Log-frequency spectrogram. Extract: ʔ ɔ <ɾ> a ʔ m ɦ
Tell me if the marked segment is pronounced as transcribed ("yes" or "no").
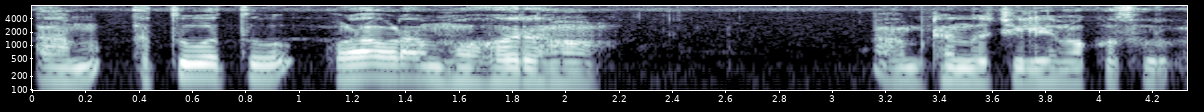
no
